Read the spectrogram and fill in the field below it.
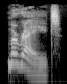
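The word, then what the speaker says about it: Mairead: be working then so you'll see my assistant merade sorry how do you spell that it's m a i r e a d marade okay got that it's not a name i'm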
